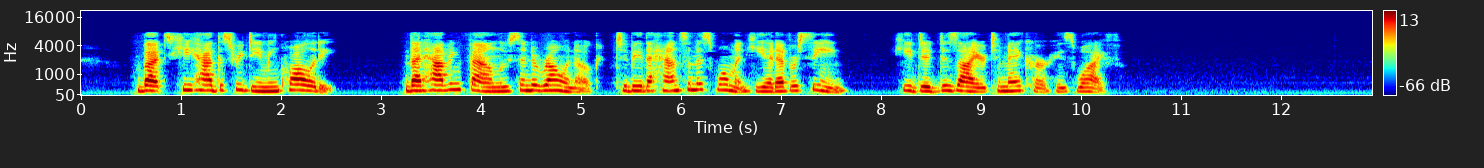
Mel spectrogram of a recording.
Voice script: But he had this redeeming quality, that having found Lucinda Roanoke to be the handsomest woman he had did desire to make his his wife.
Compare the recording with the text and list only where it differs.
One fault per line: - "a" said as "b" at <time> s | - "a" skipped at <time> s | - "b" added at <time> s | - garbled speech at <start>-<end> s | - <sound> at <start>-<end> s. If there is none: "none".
- "ever seen he" added at 7.0 s
- "his" said as "her" at 9.5 s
